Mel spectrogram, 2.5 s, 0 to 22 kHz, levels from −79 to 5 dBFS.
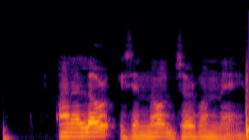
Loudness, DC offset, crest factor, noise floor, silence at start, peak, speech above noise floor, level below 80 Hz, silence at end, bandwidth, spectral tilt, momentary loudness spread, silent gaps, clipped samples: -19 LUFS; under 0.1%; 16 dB; -50 dBFS; 0.05 s; -2 dBFS; 32 dB; -50 dBFS; 0 s; 5.8 kHz; -10 dB/octave; 9 LU; none; under 0.1%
